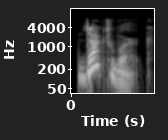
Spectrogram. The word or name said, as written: ductwork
